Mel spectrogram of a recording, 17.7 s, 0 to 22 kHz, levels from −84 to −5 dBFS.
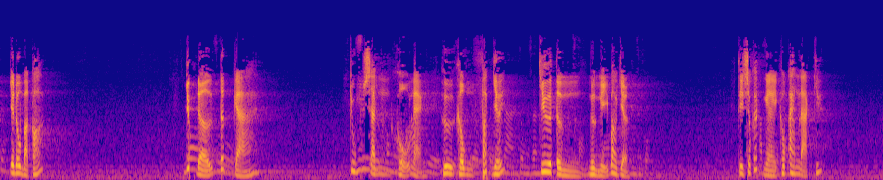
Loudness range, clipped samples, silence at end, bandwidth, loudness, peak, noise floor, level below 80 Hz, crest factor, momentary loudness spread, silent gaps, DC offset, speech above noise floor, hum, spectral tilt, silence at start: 5 LU; under 0.1%; 1.25 s; 10 kHz; -20 LUFS; 0 dBFS; -51 dBFS; -52 dBFS; 24 dB; 16 LU; none; under 0.1%; 29 dB; none; -4 dB/octave; 0 s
